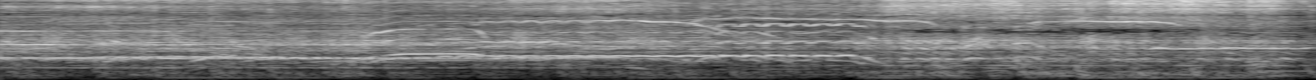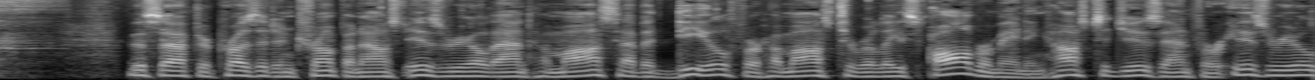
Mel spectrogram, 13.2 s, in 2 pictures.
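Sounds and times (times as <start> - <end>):
people ululating: 0.0 - 6.7
large crowd cheering in celebration: 0.0 - 6.8
speech: 7.2 - 13.1.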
